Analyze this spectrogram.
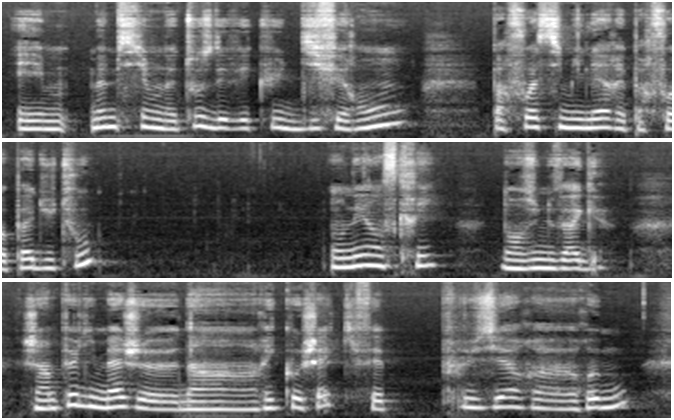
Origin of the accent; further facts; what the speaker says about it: Brittany, France; je suis française. Française euh, en métropole, je viens de Bretagne.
